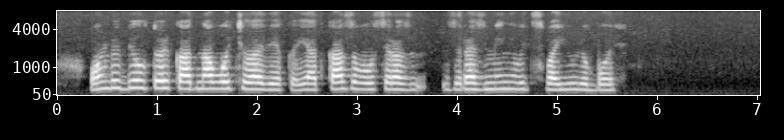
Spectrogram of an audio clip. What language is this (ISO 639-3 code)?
rus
